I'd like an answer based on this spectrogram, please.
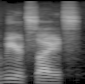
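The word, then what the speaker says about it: Wyrd Scythes: Dagath's first ability is, Weird Sights, apparently is what it's actually, pronounced as, which DE decided to look it up and found out that yes, it is Weird Sights, which is weird.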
